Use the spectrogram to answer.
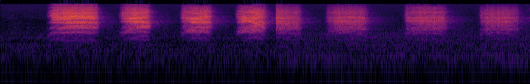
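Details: Steller's jay (Cyanocitta stelleri) call: seven harsh, raspy notes in a fast, even series, about one every two-thirds of a second, over a faint low hum.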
